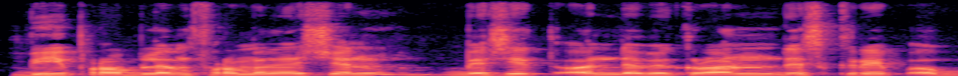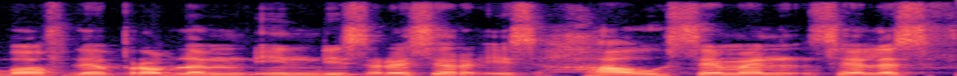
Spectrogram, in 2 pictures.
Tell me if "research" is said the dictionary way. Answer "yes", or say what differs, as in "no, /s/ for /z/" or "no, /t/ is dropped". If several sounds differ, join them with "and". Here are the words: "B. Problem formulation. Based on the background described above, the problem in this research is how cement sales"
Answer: no, /tʃ/ is dropped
